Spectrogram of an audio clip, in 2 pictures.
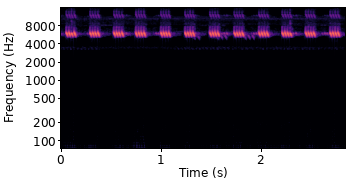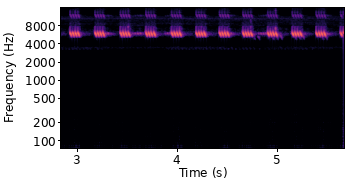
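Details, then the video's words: Tutor recording of a cricket for teaching kacer birds: crisp, high-pitched chirp pulses spaced evenly at about four per second, continuous from start to finish above a quiet low hum. "Ajari Kacer Mu Dengan Tonjolan Suara Jangkrik"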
